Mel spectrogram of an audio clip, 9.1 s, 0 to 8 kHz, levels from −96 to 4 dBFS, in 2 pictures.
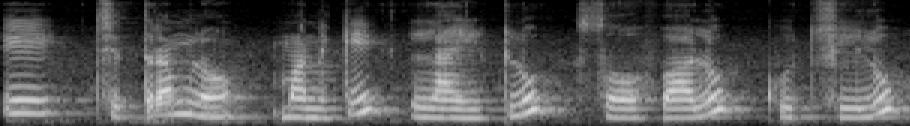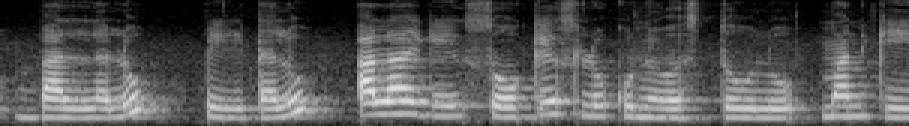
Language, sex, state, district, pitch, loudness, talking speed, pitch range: Telugu, female, Andhra Pradesh, Guntur, 230 Hz, -19 LUFS, 125 wpm, 215-290 Hz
